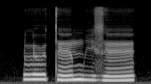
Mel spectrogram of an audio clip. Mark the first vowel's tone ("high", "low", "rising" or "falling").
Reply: high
